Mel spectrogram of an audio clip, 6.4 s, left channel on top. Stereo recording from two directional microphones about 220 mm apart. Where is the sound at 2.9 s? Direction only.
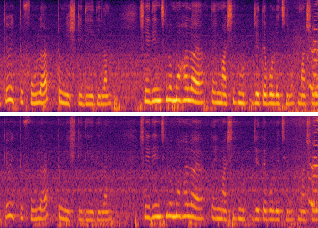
20° left (ahead or behind).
